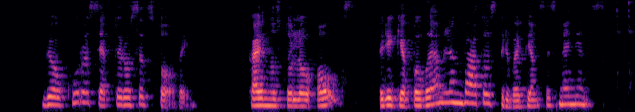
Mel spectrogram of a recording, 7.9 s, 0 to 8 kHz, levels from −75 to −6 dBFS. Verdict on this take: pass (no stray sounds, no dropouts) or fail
pass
